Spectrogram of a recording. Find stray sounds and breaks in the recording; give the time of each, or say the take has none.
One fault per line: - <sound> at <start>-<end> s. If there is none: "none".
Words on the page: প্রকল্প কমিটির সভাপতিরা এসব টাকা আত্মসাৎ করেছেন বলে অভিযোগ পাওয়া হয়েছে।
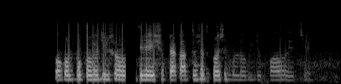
- dropout at 1.3-1.4 s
